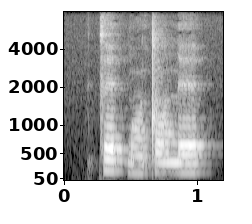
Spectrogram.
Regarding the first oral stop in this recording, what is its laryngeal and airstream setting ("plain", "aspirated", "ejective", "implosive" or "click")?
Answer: plain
